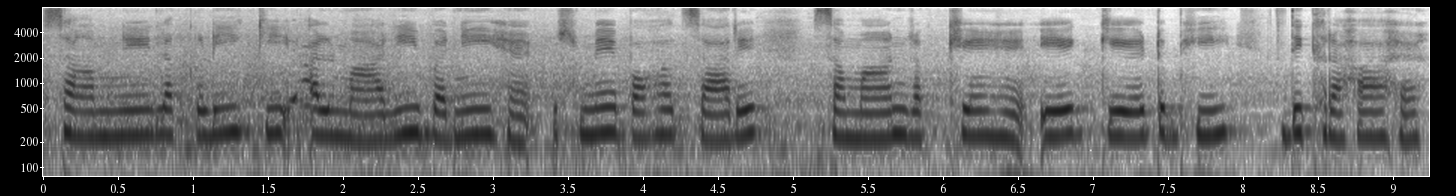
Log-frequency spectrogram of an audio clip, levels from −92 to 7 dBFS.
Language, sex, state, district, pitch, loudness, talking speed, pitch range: Hindi, female, Uttar Pradesh, Lucknow, 240 Hz, -14 LUFS, 115 wpm, 230-250 Hz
